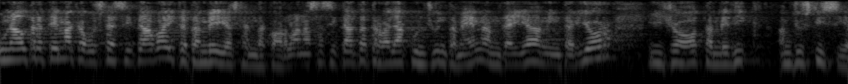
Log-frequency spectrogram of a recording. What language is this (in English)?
Catalan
